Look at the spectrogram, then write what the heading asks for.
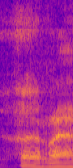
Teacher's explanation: நுனி நாக்குல மேல் அண்டத்தோட ஒட்டி நம்ம வந்து ர அப்படின்னு சொல்றோம்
